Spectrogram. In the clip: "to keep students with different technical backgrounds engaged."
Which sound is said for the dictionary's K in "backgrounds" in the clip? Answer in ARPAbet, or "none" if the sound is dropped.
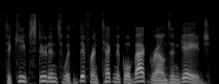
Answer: K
